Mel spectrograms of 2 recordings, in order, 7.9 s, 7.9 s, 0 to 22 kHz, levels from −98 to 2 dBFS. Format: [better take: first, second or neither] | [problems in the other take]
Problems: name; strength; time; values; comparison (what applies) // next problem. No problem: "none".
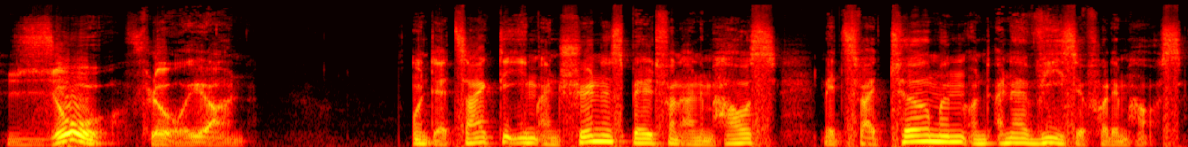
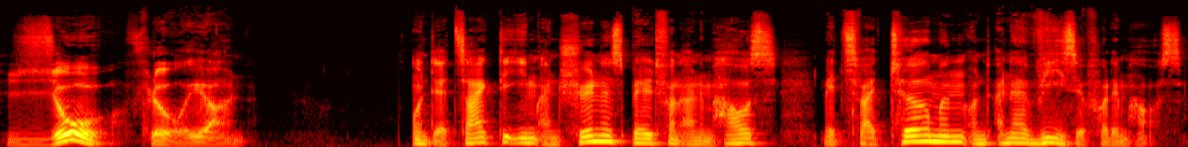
second | distortion; slight; 10 dB below the speech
